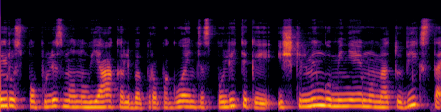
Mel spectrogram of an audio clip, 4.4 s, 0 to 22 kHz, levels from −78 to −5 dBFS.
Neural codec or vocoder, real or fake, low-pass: none; real; 10.8 kHz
